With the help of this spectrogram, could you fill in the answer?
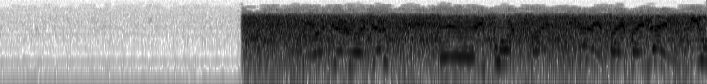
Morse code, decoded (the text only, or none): none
